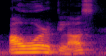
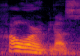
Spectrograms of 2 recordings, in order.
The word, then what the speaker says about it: hourglass: Hourglass, though this word has started with consonant sound, but we are pronouncing it hourglass, not hourglass, so here we will use an.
